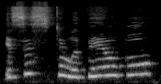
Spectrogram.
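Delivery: a hint of a chirpy buyer; mock buyer's voice. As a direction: voice the message as a keen stranger. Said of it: "I get a message saying".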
